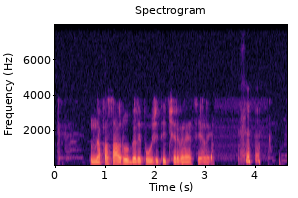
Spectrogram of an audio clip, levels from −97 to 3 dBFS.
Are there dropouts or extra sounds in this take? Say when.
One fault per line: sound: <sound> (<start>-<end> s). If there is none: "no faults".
sound: laugh (3.7-4.1 s)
